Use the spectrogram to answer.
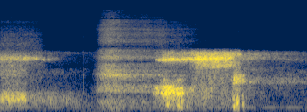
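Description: A big, noisy breath drawn in through the nose and mouth, loud and rushing with a snorting edge, swelling in a couple of waves before easing off.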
